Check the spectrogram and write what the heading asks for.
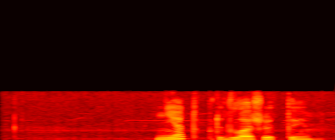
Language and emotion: Russian, neutral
